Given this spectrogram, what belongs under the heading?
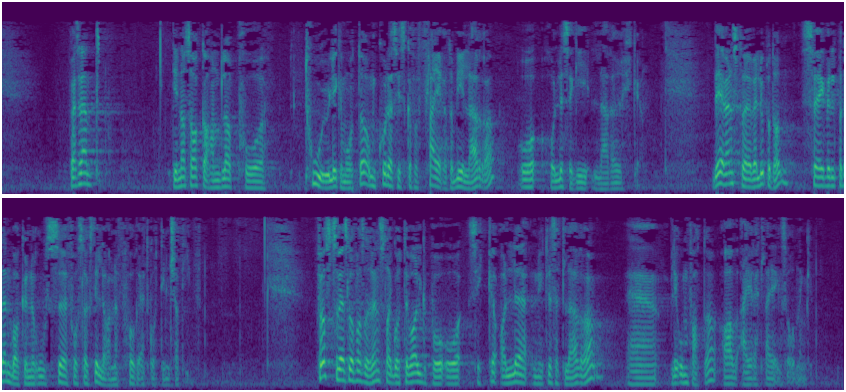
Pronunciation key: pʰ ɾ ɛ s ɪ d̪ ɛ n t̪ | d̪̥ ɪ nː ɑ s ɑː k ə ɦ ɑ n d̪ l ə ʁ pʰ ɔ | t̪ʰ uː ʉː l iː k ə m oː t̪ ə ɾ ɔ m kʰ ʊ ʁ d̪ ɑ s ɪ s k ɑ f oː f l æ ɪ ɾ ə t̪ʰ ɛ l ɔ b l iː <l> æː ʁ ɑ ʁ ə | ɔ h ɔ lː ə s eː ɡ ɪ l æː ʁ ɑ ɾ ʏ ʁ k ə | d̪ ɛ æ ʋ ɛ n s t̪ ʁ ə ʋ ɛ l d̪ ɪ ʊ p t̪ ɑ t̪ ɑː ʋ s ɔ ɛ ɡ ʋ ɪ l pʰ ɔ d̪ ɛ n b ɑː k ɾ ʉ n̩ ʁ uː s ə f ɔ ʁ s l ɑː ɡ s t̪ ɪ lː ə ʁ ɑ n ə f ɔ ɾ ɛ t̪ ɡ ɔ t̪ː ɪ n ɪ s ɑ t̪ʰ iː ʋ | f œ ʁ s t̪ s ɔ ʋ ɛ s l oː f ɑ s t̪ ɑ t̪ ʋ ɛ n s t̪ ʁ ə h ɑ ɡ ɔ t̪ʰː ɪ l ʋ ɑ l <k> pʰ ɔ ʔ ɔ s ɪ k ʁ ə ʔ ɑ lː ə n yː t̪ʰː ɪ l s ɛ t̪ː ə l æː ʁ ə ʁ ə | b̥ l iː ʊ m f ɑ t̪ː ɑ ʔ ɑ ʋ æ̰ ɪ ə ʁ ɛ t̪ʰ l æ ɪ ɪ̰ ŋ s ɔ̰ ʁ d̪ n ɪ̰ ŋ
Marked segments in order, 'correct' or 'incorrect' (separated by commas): correct, incorrect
